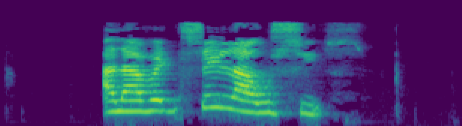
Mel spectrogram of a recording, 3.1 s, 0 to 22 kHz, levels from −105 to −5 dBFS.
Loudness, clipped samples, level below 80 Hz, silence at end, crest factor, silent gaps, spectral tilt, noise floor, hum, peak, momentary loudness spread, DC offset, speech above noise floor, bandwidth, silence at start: -20 LUFS; under 0.1%; -86 dBFS; 0.95 s; 20 dB; none; 1.5 dB/octave; under -90 dBFS; none; -6 dBFS; 17 LU; under 0.1%; over 67 dB; 12 kHz; 0.7 s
